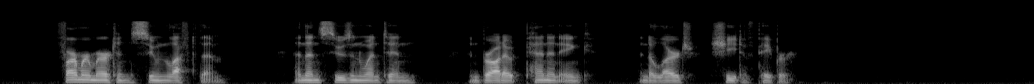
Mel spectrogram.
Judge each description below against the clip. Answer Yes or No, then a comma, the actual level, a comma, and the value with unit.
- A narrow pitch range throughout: Yes, narrow, 2.0 semitones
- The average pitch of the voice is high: No, very low, 90 Hz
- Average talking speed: No, slow, 130 wpm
